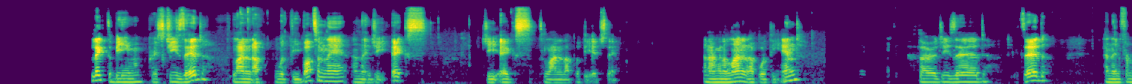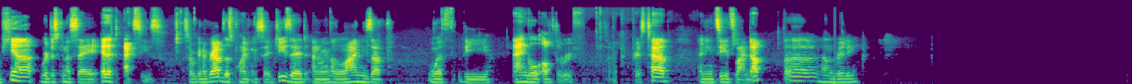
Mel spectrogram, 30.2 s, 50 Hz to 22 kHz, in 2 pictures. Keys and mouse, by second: 1.9 g, 3.4 shift+middle click, 3.9-4.2 middle drag, 4.5 g, 5.9 g, 7.9 shift+middle drag, 8.3 middle drag, 9.0 g, 10.7 click, 11.6 shift+drag, 12.3 g, 13.3 g, 14.2 click, 16.7 click, 17.4 click, 18.1 g, 19.4 click, 19.8 g, 21.4 middle click, 22.3 middle click, 23.2 Tab, 23.7-24.6 middle drag, 25.4-26.2 middle drag, 26.4 Tab, 27.4 Tab, 28.2 click, 29.0 Tab.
